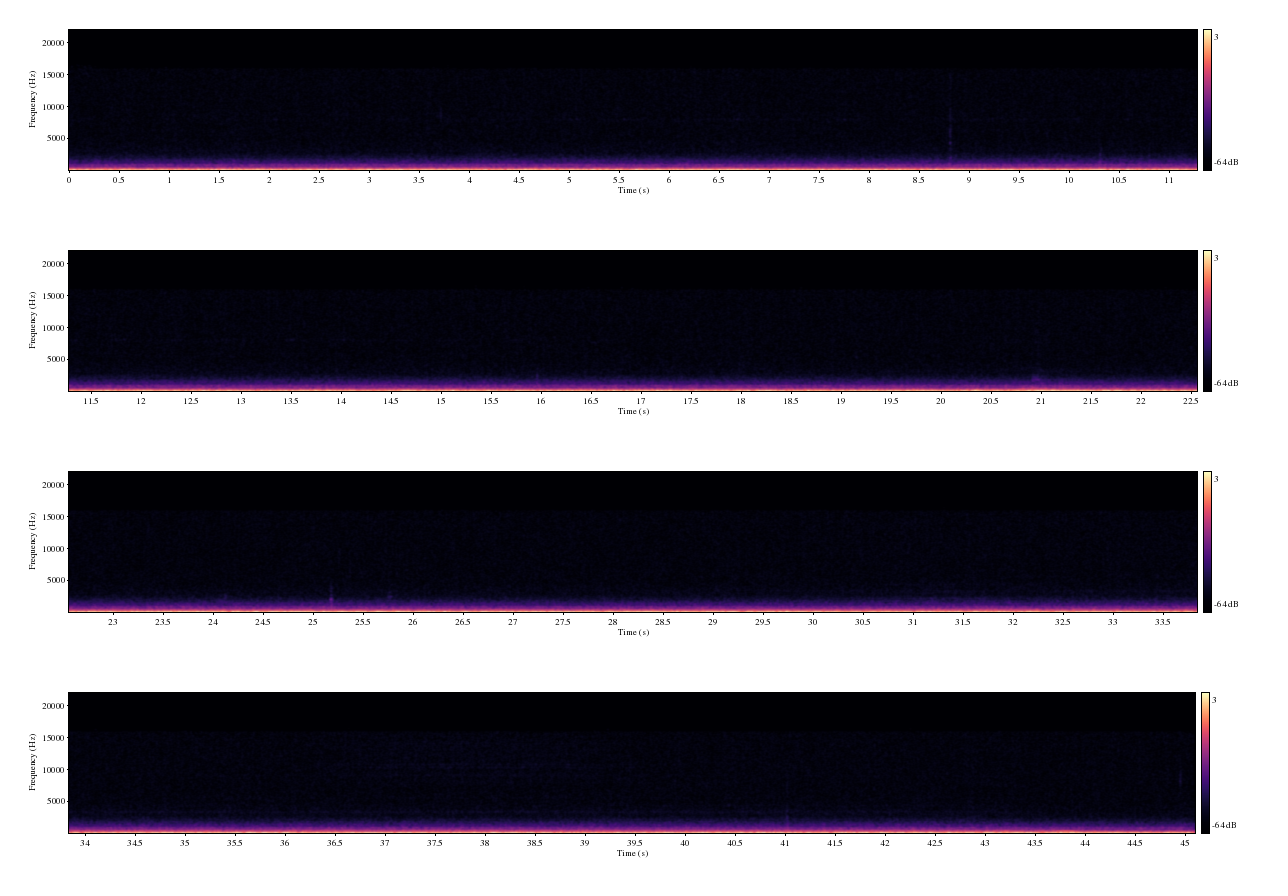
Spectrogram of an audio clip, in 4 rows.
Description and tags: The monophonic glory of my center air conditioning vent regulating the temperature inside a 1997 Nissan.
